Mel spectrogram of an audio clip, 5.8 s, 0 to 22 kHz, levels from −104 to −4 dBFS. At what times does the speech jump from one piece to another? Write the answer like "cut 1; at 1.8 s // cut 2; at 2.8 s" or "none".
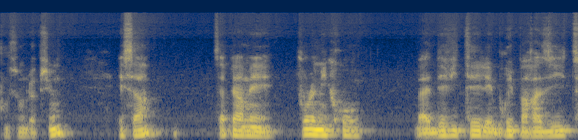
none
